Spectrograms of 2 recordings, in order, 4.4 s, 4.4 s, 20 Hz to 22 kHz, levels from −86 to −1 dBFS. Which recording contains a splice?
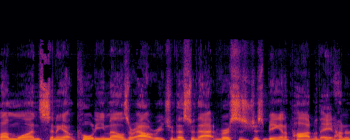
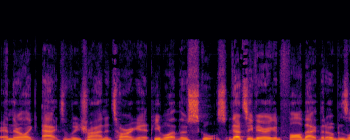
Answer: second; 2 cuts; at 1.8 s, 2.9 s

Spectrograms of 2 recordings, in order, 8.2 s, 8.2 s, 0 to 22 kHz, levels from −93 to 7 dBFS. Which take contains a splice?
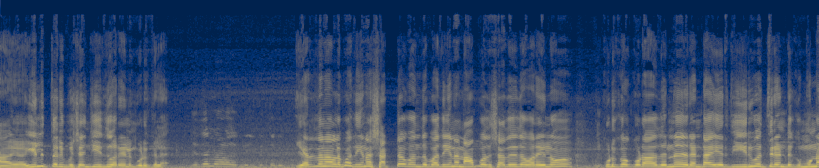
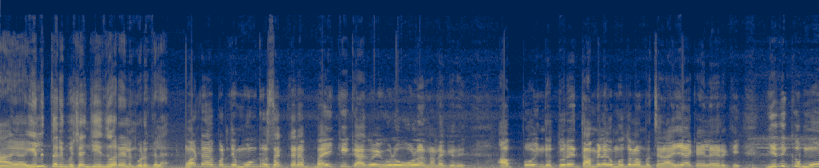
second; 1 cut; at 1.8 s

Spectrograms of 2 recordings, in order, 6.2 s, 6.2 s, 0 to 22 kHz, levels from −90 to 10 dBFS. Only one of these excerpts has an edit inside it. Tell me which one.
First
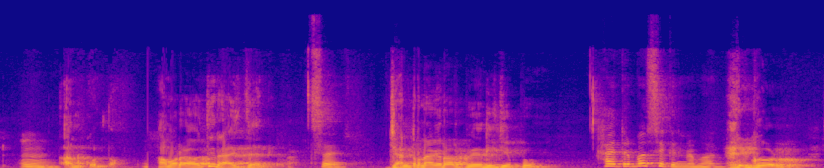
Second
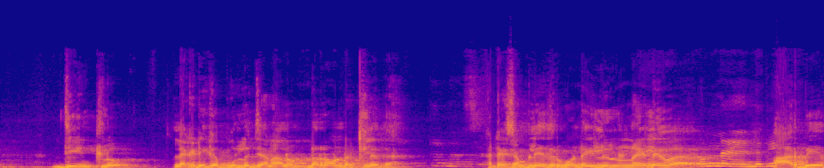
first; 2 cuts; at 0.9 s, 2.7 s

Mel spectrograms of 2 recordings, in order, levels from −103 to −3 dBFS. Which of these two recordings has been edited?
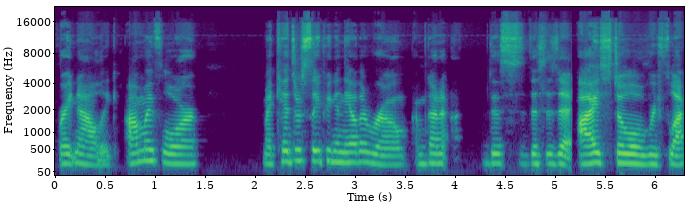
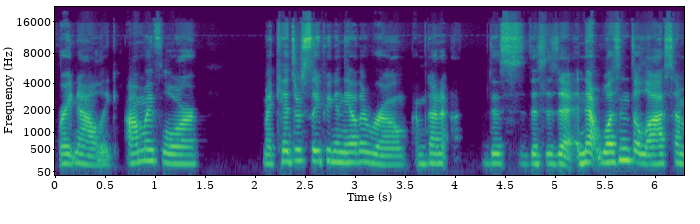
first; 1 cut; at 5.2 s

